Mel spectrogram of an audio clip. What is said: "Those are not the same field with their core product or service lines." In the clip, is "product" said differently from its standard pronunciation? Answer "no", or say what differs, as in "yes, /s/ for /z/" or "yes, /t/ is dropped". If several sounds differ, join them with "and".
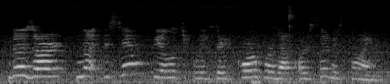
yes, /k/ is dropped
